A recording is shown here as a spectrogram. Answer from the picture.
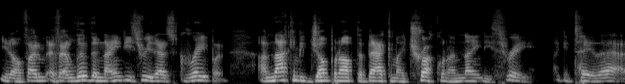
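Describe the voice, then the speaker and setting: A man's fairly high-pitched voice at a very fast pace, with fairly even intonation, in a very clean recording with a silent background. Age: 60s. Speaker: business owner. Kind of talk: casual chat.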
